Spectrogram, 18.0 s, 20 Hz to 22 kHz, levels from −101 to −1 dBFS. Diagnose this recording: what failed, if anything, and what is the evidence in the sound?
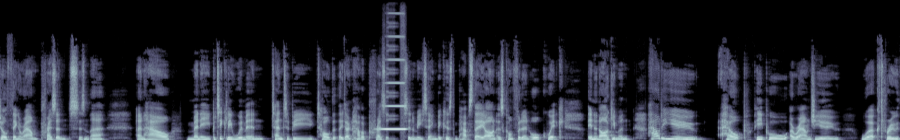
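Loudspeaker feedback squeal in the analogue mic-speaker loop: after "they don't have a" (7.47 to 8.19 s), loop gain exceeds one at 1.8 kHz, swelling above speech as a bright horizontal spectrogram line.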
